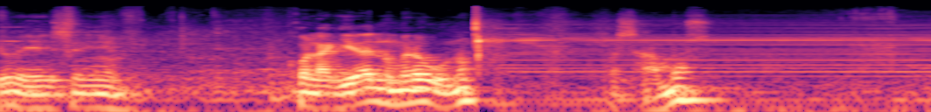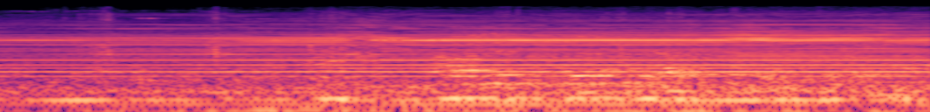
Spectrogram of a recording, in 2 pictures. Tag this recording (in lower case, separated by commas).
cutting hair with electric trimmers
